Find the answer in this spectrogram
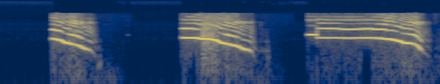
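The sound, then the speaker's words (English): Three loud, drawn-out cow elk regathering calls, used to gather the herd, each a high nasal mew that slides downward in pitch at the end, the last one the longest, with short silences between them. “So here's the sound that they'll go to, and you'll notice the difference between that and the social talk.”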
